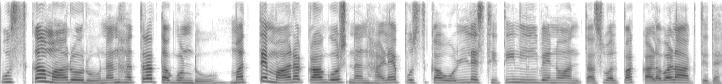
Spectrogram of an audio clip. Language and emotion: Kannada, fearful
